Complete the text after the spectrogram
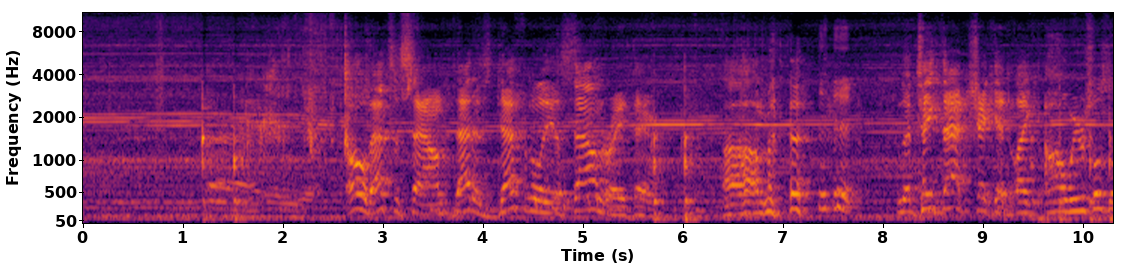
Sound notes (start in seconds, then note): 1.8 chicken squelching; 6.5 chuckling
